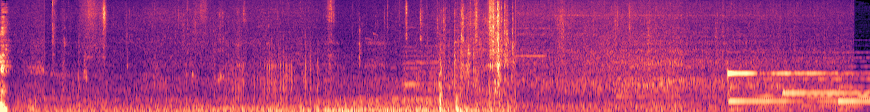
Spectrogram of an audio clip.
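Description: Car engine and road noise heard from inside the cabin, growing louder over the first few seconds as the car speeds up, with a sharp knock about four seconds in. The car noise then drops away, and slow, sustained music notes begin near the end.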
